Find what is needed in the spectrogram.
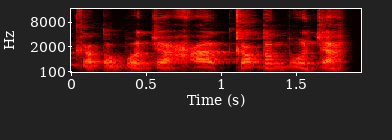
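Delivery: high mock-hysterical wail; imitated hysterics. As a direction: mimic a distraught girl's accusing cry. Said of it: "dia histeris". (tiruan jeritan histeris bernada tinggi)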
